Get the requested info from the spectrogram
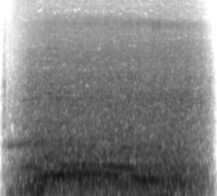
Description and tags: Dinosaur Scream
A big monstrous creature screaming. Could be a dragon, could be a dinosaur.
Created by time/speed shifting and even paulstretching of pushing a container over the flow and a female scream.
Plaintext:
HTML:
